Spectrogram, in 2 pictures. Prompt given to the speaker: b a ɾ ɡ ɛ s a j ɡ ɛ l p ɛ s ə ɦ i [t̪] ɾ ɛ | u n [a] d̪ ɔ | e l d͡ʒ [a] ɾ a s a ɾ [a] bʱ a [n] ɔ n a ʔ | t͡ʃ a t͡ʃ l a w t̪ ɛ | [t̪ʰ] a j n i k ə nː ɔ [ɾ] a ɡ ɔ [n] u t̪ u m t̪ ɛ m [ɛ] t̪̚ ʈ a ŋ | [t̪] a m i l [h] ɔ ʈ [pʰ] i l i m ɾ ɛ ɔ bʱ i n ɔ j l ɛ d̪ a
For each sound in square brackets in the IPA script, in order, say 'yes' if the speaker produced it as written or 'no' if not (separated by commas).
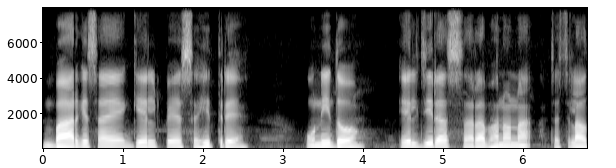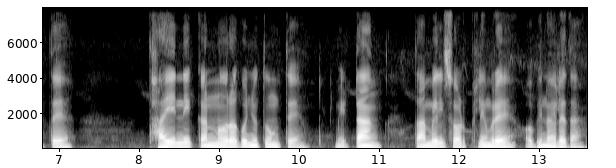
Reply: yes, no, no, yes, yes, yes, yes, no, no, yes, no, yes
